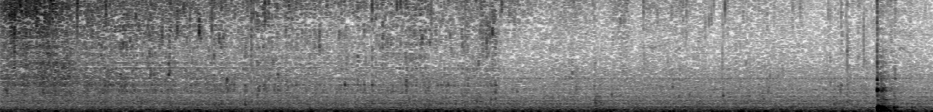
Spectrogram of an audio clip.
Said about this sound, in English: We're going to go in with a couple of cups of water.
